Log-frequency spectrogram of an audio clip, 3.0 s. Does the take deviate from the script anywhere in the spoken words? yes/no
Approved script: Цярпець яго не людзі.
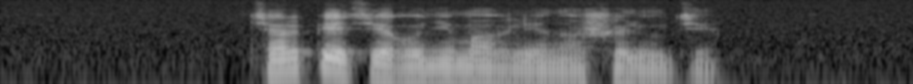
yes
